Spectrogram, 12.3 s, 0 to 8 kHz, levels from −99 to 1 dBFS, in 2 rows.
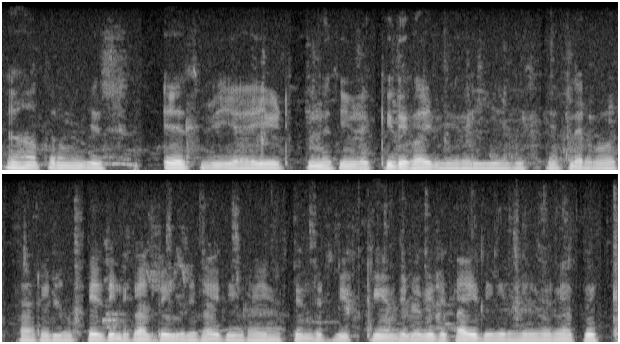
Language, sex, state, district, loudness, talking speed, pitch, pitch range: Hindi, male, Chhattisgarh, Korba, -18 LUFS, 165 wpm, 110 Hz, 100-115 Hz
